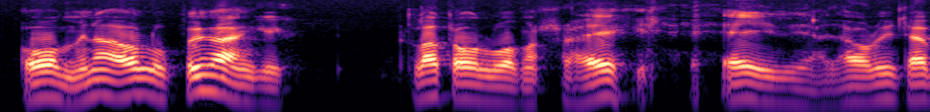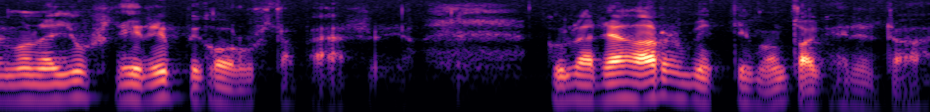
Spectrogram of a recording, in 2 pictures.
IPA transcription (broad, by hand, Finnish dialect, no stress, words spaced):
oːm minæ olːup pyhæŋki lɑtoːl luomɑsːɑ hei heiniæ jɑ olin tæmːønej justihir ripːikoulustɑ pæːsːyj jɑ kylːæ se hɑrmitːi montɑ kertɑː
